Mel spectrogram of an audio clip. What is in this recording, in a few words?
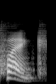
"plank", female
